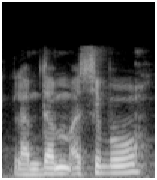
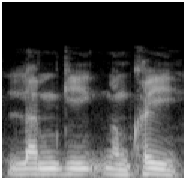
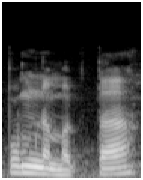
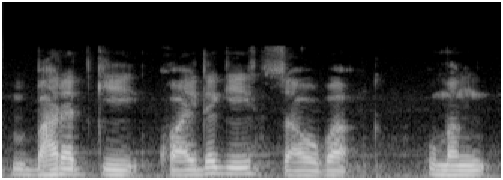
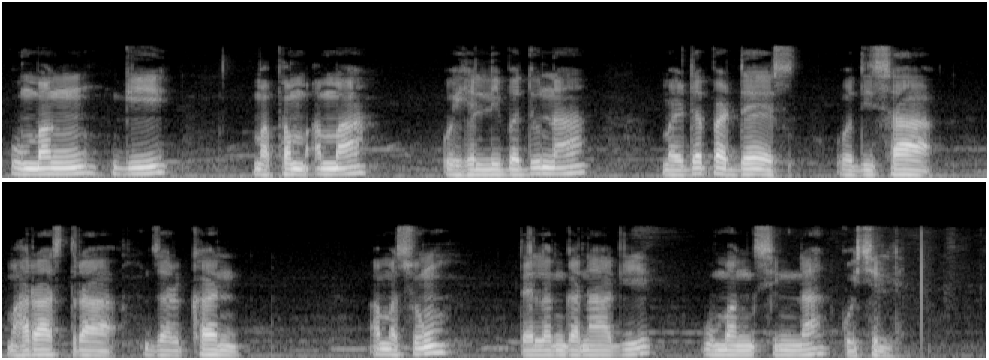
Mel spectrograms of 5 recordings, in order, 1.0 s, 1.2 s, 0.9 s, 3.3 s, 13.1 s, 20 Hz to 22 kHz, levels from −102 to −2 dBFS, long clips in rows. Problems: none marked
